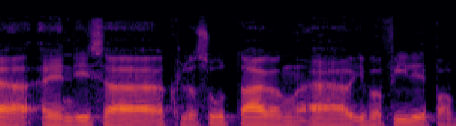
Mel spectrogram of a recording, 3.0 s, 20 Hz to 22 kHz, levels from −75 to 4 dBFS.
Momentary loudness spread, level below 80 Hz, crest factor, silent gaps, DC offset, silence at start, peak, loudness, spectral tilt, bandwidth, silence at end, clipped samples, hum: 7 LU; -60 dBFS; 18 dB; none; under 0.1%; 0 s; -10 dBFS; -29 LUFS; -5.5 dB/octave; 13.5 kHz; 0 s; under 0.1%; none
